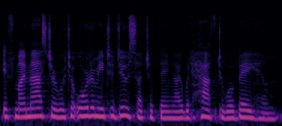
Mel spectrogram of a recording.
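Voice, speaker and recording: A woman playing a dutiful young female knight in an English anime dub, speaking formally and solemnly with measured words. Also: medium pitch, little pitch movement, lightly acted. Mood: resolute. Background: loud music.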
